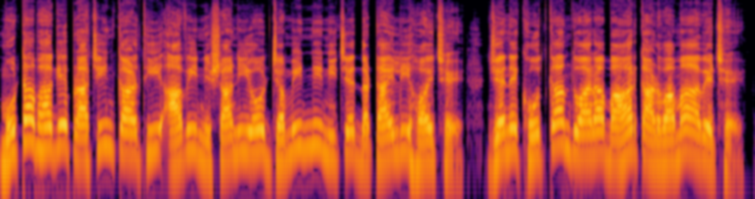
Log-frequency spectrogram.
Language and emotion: Gujarati, neutral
